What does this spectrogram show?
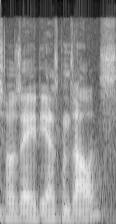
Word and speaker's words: Jose Diaz Gonzalez: everyone my name is Jose Diaz Gonzalez uh it's pronounced as if there are accents but there aren't any in the actual name uh and I'm an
